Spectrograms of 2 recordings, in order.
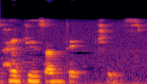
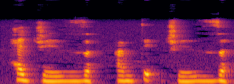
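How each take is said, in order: First: It is said fast, sounds run together. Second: It is said slowly, each sound clear. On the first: "But when it's full speed, it's ever so difficult to hear" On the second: "When you isolate certain words, you can hear how they should sound on their own"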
